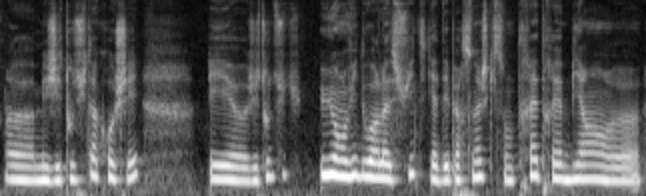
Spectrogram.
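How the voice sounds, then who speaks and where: A woman's voice: medium pitch, fairly quick, warm tone. A young woman casually reviewing anime, rambling with many fillers and repeated "very, very".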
